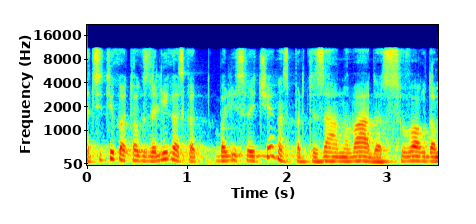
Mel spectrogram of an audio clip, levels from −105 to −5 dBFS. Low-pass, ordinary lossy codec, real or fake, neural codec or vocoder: 10.8 kHz; MP3, 96 kbps; real; none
